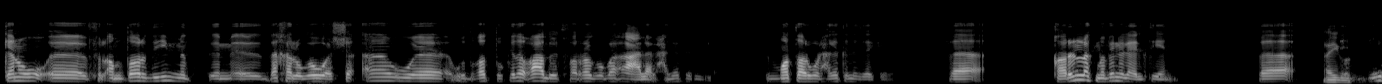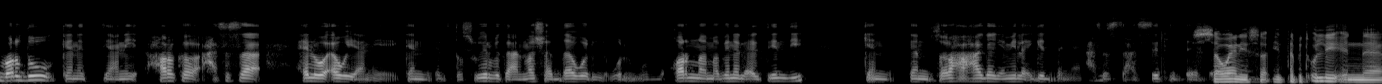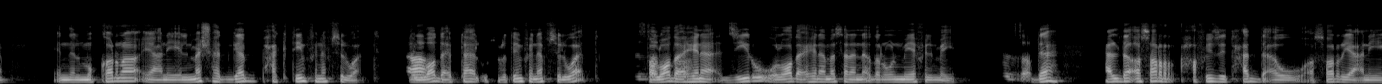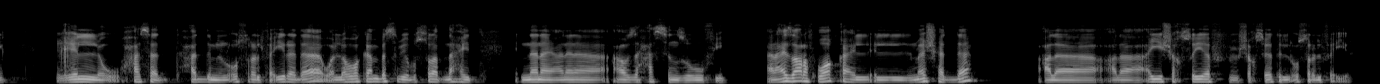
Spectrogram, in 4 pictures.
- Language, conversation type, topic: Arabic, podcast, إيه هو الفيلم اللي غيّر نظرتك للحياة؟
- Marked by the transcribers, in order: tapping; in English: "Zero"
